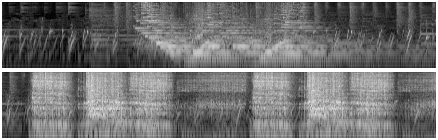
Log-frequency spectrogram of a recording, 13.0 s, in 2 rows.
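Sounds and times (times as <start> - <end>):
lion roaring: 6.9 - 13.0.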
